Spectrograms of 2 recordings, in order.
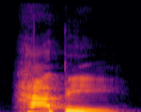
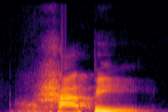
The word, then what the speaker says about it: happy: Two-syllable adjectives, like two-syllable nouns, the rule is the same. The stress is at the beginning of the word, okay? Happy, ugly, perfect, broken, early, okay?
